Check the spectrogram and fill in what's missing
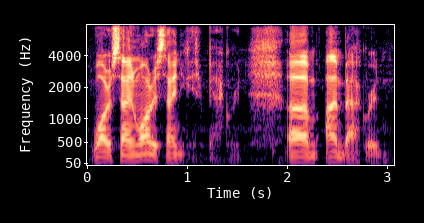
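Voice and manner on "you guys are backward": whispered aside. Real, not acted. Unvoiced aside.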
